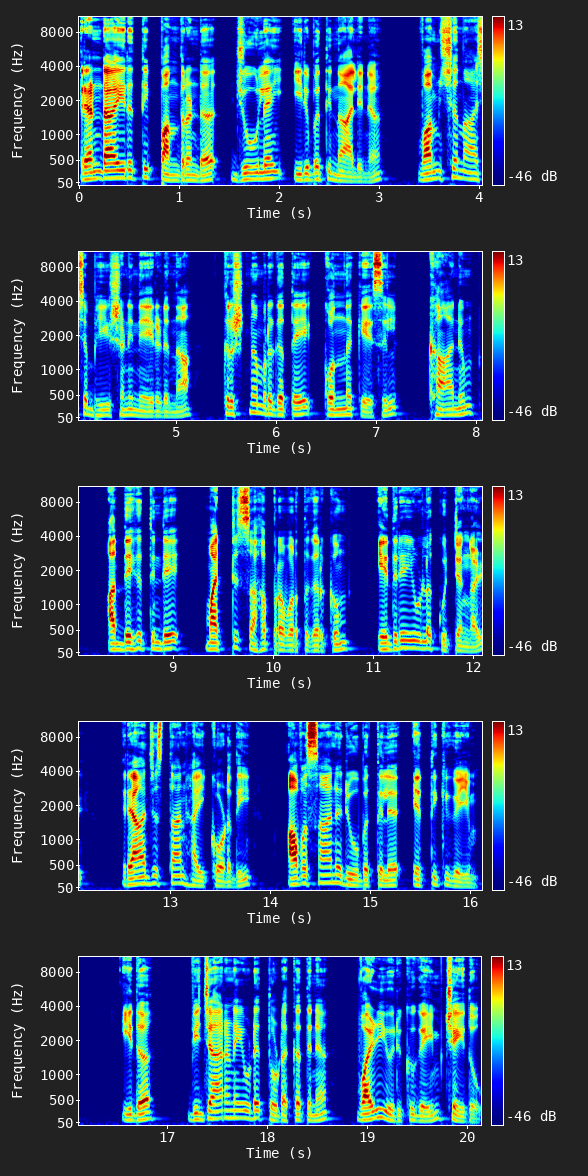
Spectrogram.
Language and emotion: Malayalam, neutral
